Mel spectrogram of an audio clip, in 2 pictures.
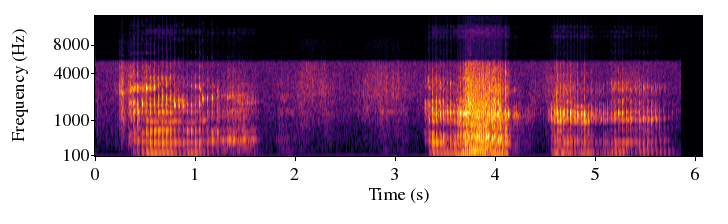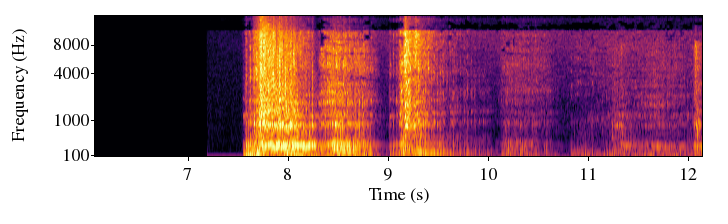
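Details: Roaring lion: a few shorter harmonic roars and grunts, a pause of silence, then a loud, harsh, broadband roar that gradually weakens into rumbling grunts.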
